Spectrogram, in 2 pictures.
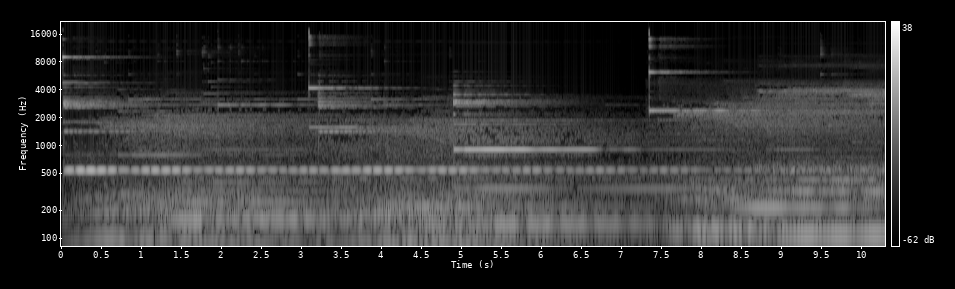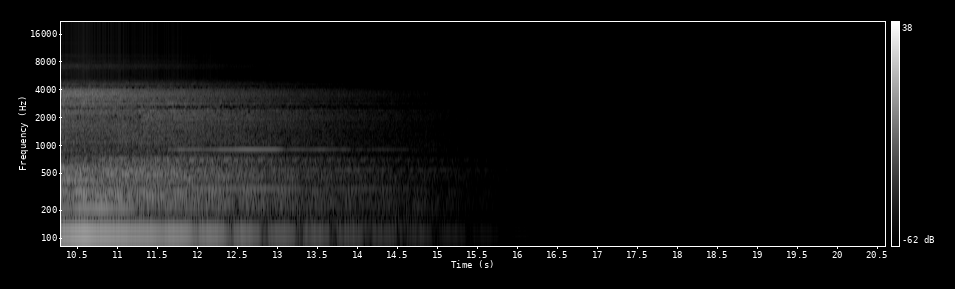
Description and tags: Tweaked percussion and cymbal sounds combined with synths and effects.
